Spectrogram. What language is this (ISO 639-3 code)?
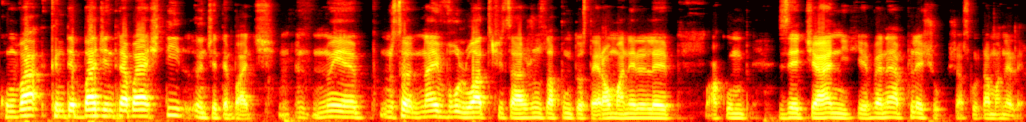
ron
